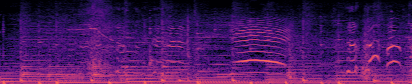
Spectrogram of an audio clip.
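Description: Children's cartoon background music with a steady beat and sustained notes. About halfway through comes a brief high sound effect that rises and falls in pitch, and a few quick high chirps follow near the end.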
